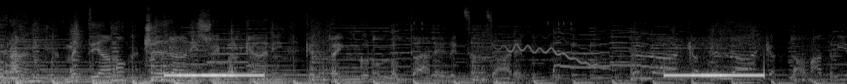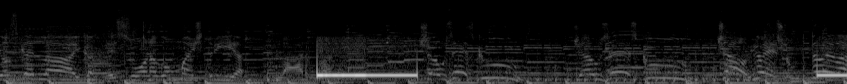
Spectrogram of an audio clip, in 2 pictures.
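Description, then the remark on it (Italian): An outgoing call's ringback tone on the radio show La Zanzara sounds four times, each a steady one-second beep spaced about five seconds apart, clear and prominent over a busy, lively background of music and sound. “Squilla il telefono della Zanzara.”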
